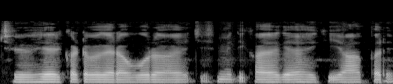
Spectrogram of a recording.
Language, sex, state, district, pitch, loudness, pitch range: Hindi, male, Haryana, Charkhi Dadri, 115 Hz, -18 LUFS, 110-115 Hz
